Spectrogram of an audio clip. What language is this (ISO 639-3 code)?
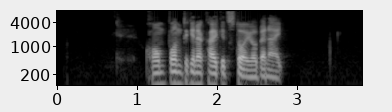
jpn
